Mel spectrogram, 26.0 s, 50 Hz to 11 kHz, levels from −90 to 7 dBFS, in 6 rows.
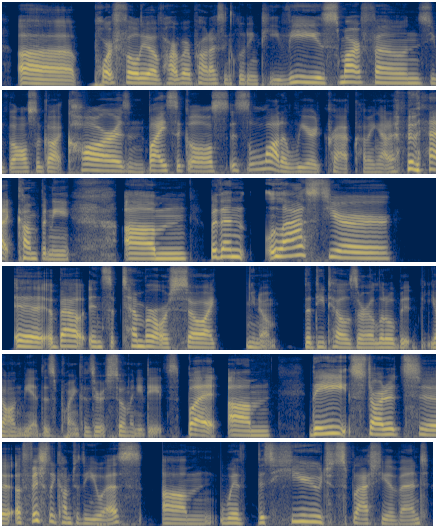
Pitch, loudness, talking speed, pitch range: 185 Hz, -19 LUFS, 165 wpm, 165-210 Hz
